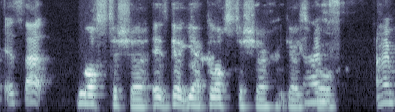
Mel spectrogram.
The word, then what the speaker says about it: Gloucestershire: She lives in Gloucestershire countryside with her family and muse mutt, Basil.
